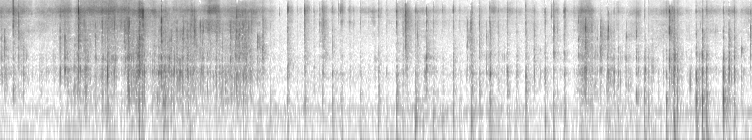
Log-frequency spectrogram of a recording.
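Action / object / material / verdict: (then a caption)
scrape / folded tarp in plastic packaging / plastic / none. A folded protective tarp sealed in crinkly plastic packaging is held in both hands while fingertips and nails squeeze and scratch the wrapper. Dense, bright crinkling fills the first three seconds, then thins into rapid, irregular crackles and sharp scratching ticks.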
